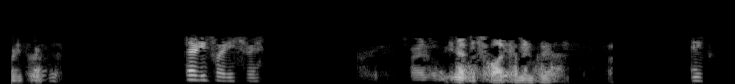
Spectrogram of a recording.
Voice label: Police Dispatch

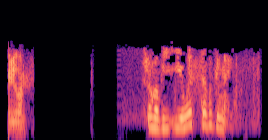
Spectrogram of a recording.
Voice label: Sheriff Dispatch; Mesa County

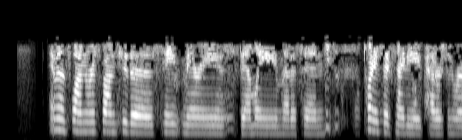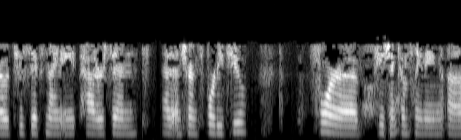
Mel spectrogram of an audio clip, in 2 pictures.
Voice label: Fire Dispatch, scanner

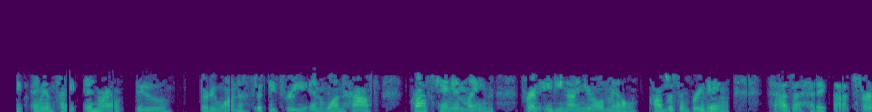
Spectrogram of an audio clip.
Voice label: Fire Department Dispatch, scanner; Grand Junction

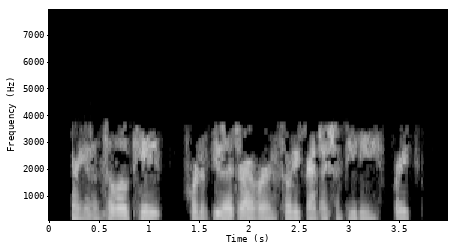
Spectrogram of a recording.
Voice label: Police Department Dispatch; Grand Junction

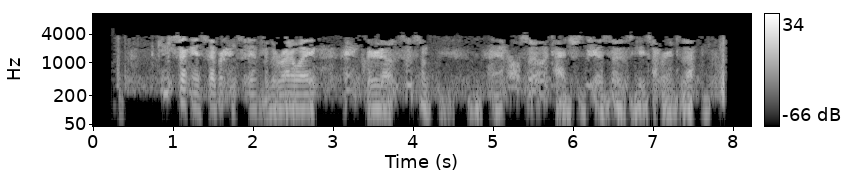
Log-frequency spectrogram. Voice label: Mesa County Sheriff Dispatch

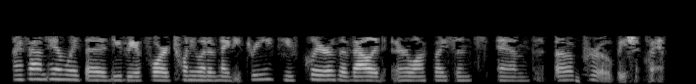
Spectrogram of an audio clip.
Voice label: Police Dispatch; Police 1 Dispatch

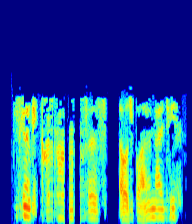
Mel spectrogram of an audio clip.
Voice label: Incident Tac 3, scanner

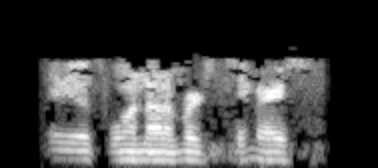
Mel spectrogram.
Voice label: Fire Dispatch, Scanner audio recording

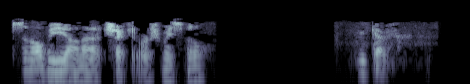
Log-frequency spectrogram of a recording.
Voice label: Police 1 Dispatch

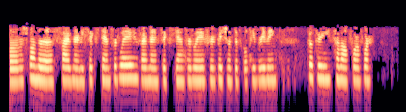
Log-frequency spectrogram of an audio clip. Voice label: Grand Junction Fire Department Dispatch

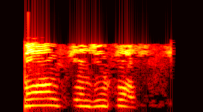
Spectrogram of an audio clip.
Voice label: Incident Tac, scanner; Incident Tac 1

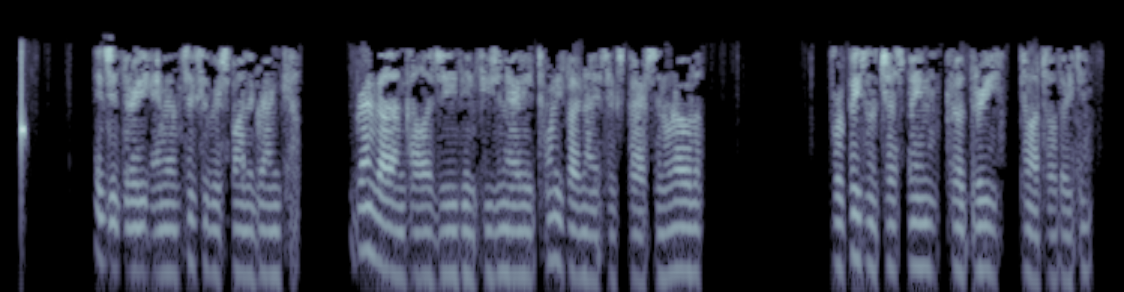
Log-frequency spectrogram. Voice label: Fire Department Dispatch, scanner

